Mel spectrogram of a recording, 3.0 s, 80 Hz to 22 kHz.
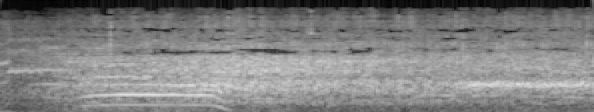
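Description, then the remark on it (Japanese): A huge crowd at Hiroshima Municipal Stadium roars in a loud, sustained wash of screaming and cheering during the 10th extra inning of a Hanshin versus Hiroshima baseball game, with one shrill voice rising briefly above the din early on. “広島市民球場が悲鳴とも歓声とも取れる絶叫に包まれた”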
